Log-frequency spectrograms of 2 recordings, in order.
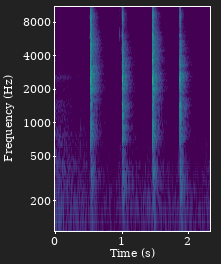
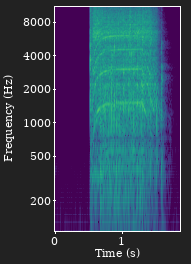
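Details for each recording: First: But, when I touch the up direction, you can hear that. That clicking is the solenoid. So, the solenoid is getting powered and physically working. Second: MerCruiser trim pump from a '96 Bayliner, tested on the bench after replacing the solenoids. A short, steady high-pitched motor whine in both up and down directions with fluid pumping; the motor and pump are good.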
